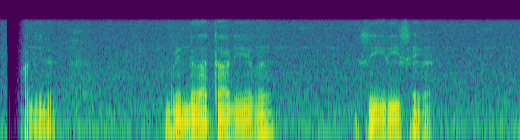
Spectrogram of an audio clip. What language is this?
Sinhala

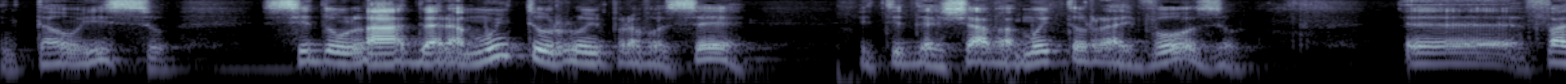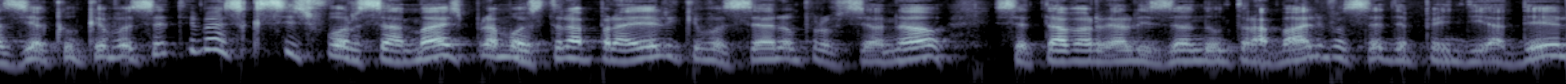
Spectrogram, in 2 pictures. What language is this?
Portuguese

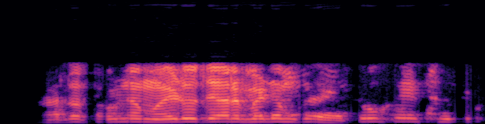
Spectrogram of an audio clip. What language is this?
Gujarati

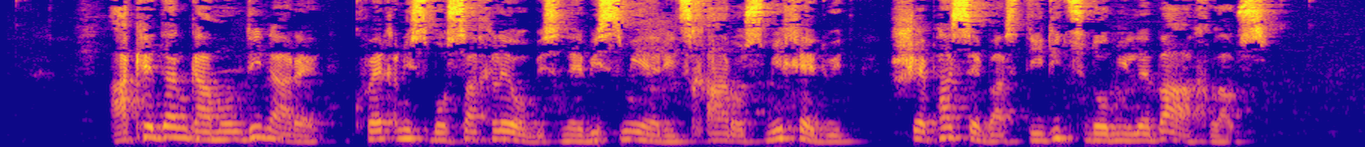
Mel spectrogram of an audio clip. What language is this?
Georgian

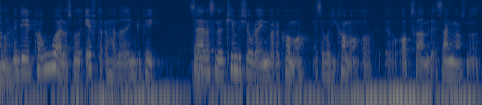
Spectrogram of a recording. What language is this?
Danish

